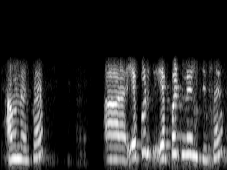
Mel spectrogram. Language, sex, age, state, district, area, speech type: Telugu, female, 18-30, Andhra Pradesh, Nellore, rural, conversation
